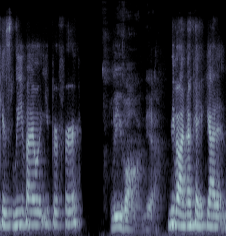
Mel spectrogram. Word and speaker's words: Levon: Levon, yeah.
